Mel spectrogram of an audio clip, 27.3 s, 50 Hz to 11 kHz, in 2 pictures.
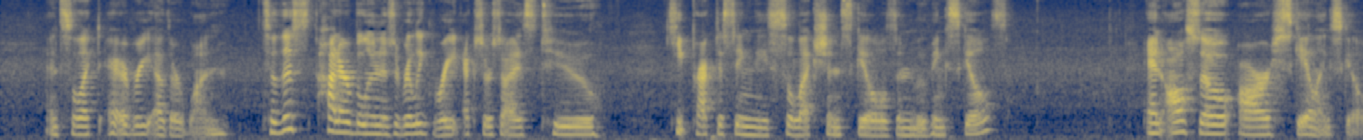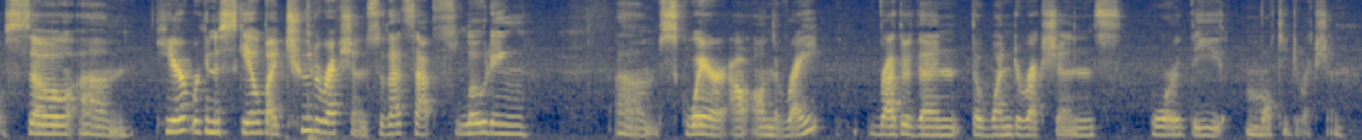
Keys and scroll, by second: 12.6 space, 24.3 space.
